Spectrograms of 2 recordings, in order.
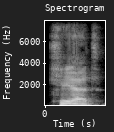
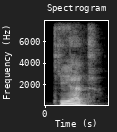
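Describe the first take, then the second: First: Said in the usual way. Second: Puzzled. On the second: Real, not acted. Repeats the word puzzled.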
